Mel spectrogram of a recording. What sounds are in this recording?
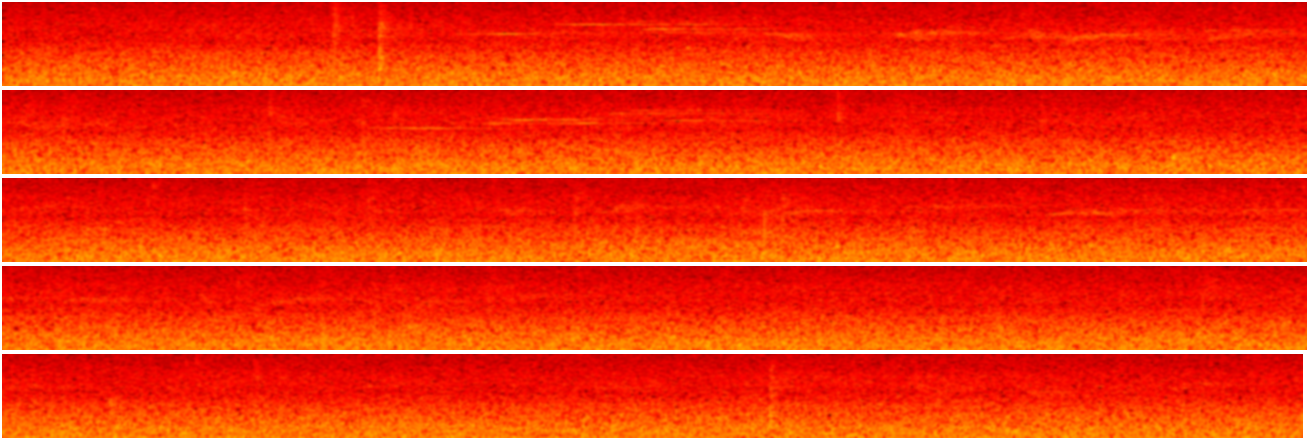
Hermit Thrush, Scarlet Tanager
